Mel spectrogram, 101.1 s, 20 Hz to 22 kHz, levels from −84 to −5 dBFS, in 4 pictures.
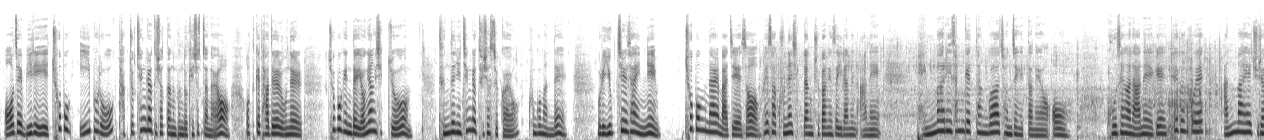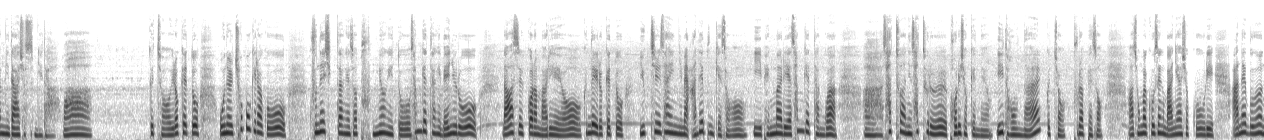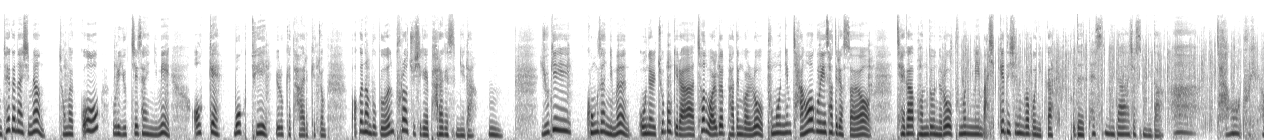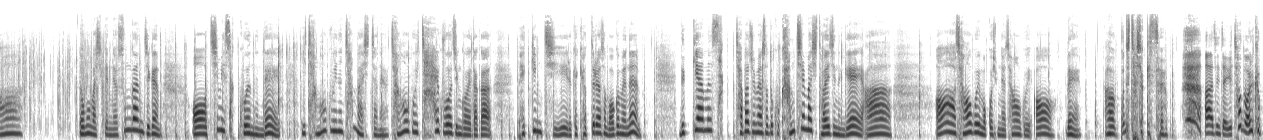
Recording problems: household noises; faint; throughout; 20 dB below the speech

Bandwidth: 14.5 kHz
